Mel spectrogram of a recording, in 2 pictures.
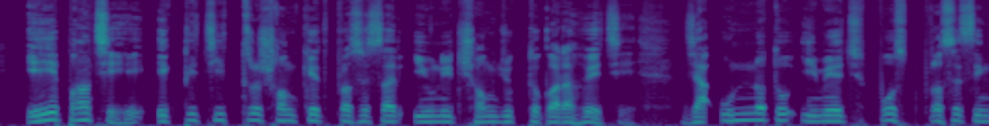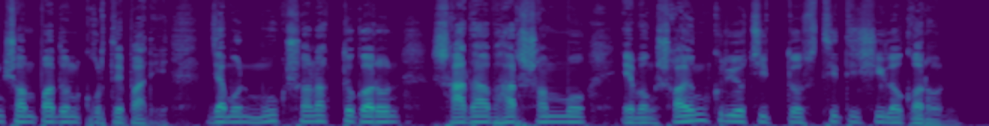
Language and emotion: Bengali, neutral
